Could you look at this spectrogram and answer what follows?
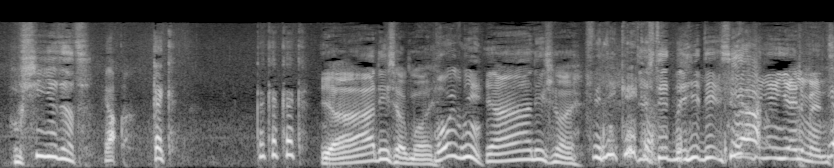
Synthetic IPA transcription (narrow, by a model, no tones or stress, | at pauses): husijɛdɔtjakɛk | kɛkkɛkjadiɪsoːk̚mojmojnijadiɪsmojikdøsdɪt̚hidɪsjəɪnjəeləmɛnt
